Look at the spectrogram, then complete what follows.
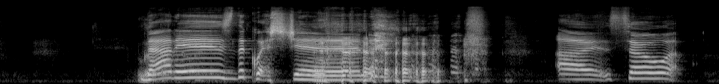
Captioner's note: laughs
